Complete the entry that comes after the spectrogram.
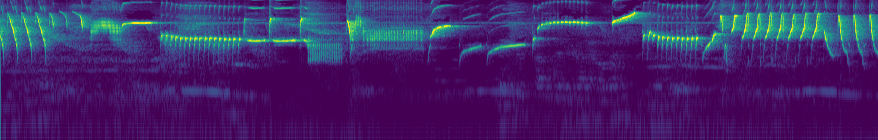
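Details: Spanish Timbrado canary singing in the morning: fast metallic trills alternate with sustained level whistles and short pure notes, with quick rolling bursts returning near the end.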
